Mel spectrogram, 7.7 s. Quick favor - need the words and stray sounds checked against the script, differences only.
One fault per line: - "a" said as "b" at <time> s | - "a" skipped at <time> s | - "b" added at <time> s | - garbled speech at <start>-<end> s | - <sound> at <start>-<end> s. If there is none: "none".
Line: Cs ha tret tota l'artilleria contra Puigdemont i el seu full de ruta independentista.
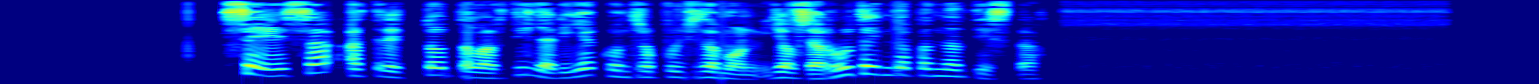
- "seu full" skipped at 4.0 s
